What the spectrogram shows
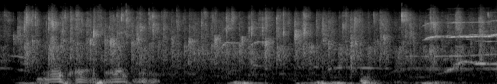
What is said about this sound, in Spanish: para el que pido un fuerte aplauso.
